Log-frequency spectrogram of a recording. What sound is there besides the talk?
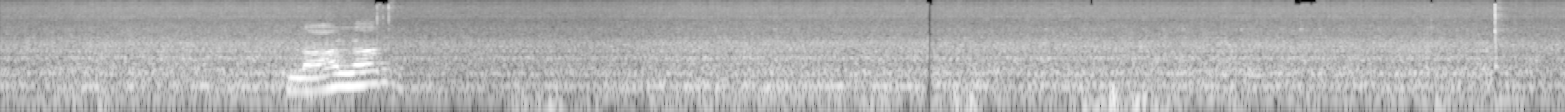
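ceiling fan running during connection test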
